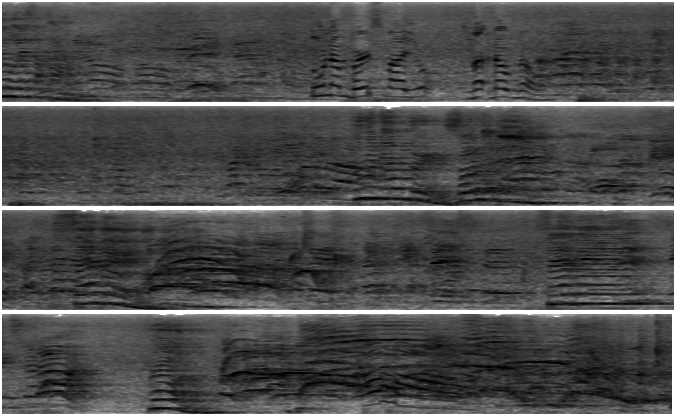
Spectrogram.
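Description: A crowd of people chatters in the background outdoors.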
